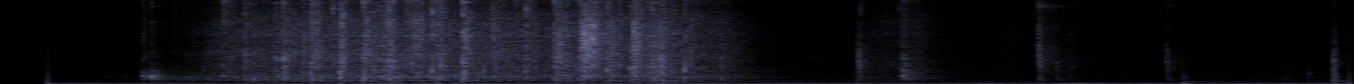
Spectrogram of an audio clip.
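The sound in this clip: Window blinds being operated, giving a dense, rapid rattling clatter for about two seconds that tapers off, then a few separate sharp rattles and clicks.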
